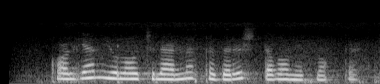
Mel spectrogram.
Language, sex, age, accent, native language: Uzbek, female, under 19, Xorazm, Uzbek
